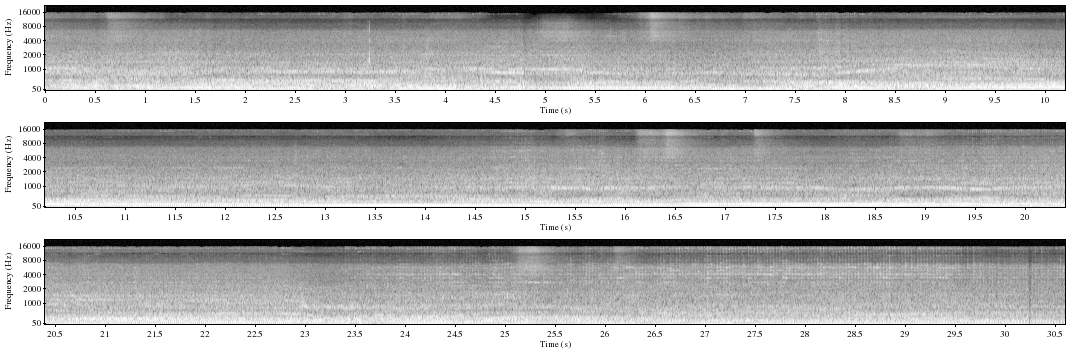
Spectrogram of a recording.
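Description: MacLean bolter's diesel engine running as the machine trams underground. It picks up in speed about eight seconds in, then eases back to a lower, steadier run around twenty-three seconds.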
